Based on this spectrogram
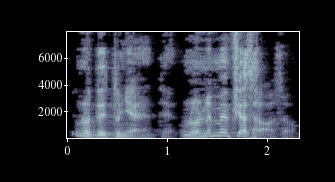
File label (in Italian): "fiata", crespinese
